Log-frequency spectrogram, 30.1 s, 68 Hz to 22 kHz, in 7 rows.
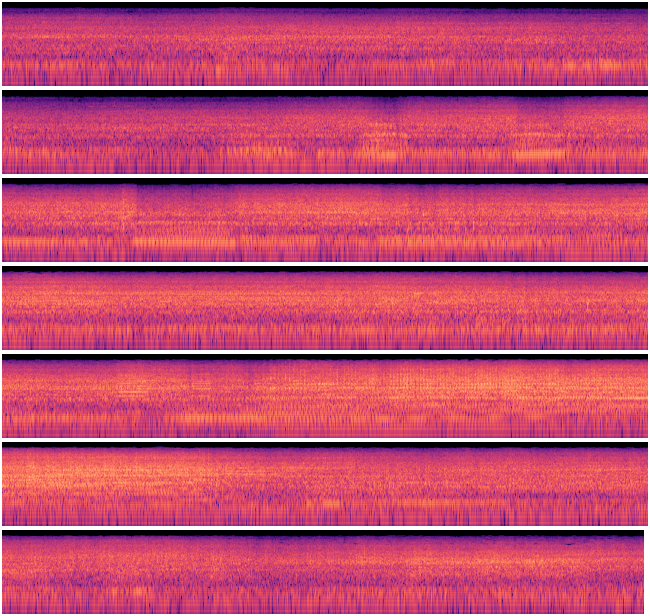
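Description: A manual Dodge Challenger Hellcat's supercharged 6.2-litre V8, heard from inside the cabin, pulling hard in a highway roll race from about 45 mph. The engine note climbs steeply about two-thirds of the way through.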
